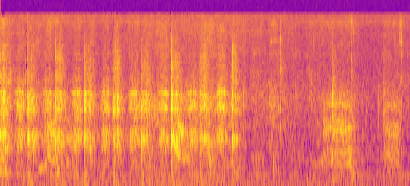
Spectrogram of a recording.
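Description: A yellow Labrador retriever, mother of a three-day-old litter, panting softly and rhythmically, fading near the end.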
